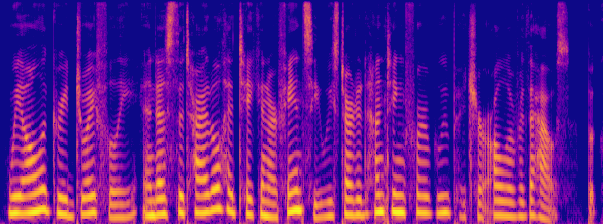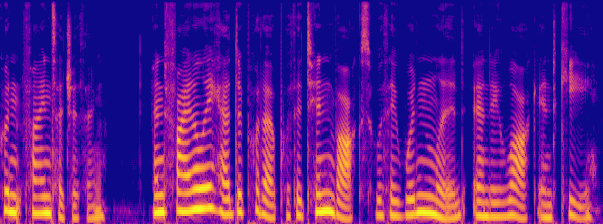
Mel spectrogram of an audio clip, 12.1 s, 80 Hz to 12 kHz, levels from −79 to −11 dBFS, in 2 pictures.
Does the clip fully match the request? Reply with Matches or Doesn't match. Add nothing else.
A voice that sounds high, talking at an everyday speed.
Doesn't match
